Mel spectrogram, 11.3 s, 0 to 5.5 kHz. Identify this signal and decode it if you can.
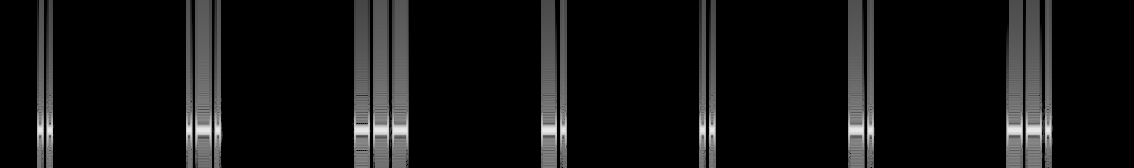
Morse code, heard as a keyed tone, about 25 wpm, spaced as for 6 wpm, 600 Hz. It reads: IRONING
